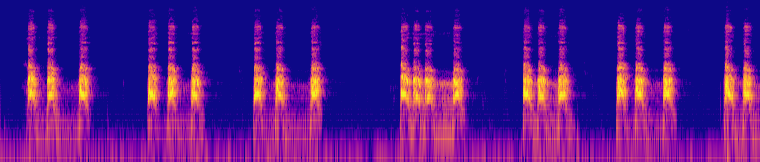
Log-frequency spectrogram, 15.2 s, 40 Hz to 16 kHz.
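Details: Female dog barking in threat, field recording on a TASCAM DR1 with windscreen; barks come in quick bursts of two to four, roughly every two seconds, about two dozen barks against a quiet background.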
